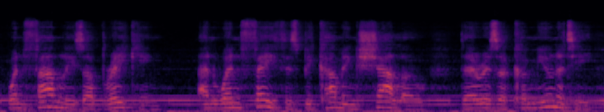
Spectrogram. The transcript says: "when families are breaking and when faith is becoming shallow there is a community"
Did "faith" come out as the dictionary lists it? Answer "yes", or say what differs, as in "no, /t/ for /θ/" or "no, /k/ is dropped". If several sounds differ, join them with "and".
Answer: yes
